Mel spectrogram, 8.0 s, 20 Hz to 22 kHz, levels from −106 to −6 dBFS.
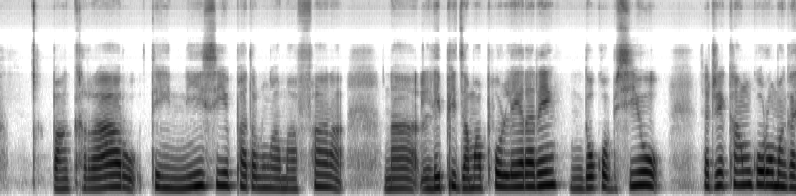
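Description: Nothing stood out as wrong on listening to this speech recording.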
